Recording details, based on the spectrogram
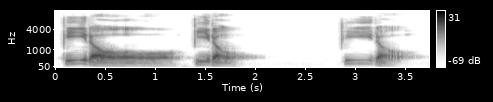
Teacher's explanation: The dark L with a tongue in the back.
